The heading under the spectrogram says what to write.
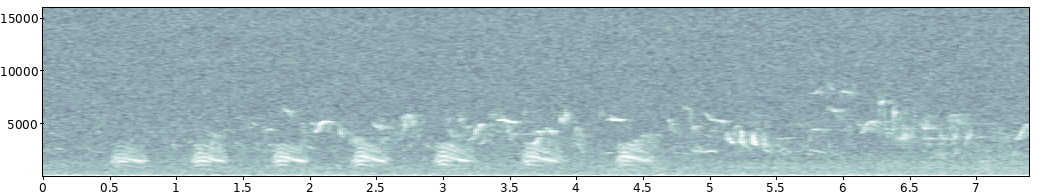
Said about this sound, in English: Wood pigeon in the distance. Some kind of rook or crow.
